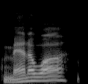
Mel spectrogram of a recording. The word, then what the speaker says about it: Manawa: And you know, out here in you know, out here is actually Lake Lake Manawa, I think is how they pronounce it.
